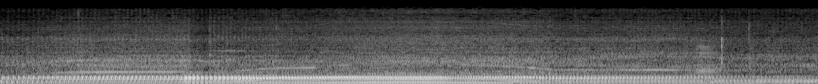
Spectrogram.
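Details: Old Japanese-import Komatsu PC01 (PT01-1a) mini excavator with a four-stroke petrol engine, 1,116 hours. It picks up smoothly from idle to a steady rev and settles back, with a clean, even note and no knocks or misses; healthy revving.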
